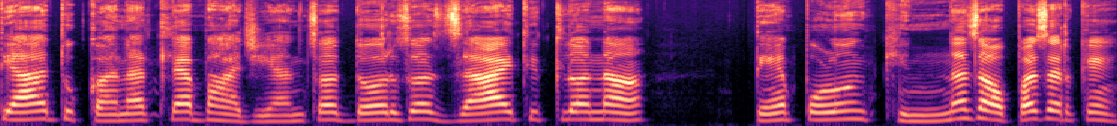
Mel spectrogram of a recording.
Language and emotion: Goan Konkani, sad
